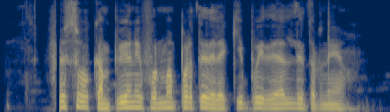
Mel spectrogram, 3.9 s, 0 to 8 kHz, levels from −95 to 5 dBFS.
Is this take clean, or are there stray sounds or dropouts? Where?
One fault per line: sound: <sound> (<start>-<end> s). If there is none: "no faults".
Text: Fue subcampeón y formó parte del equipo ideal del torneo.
sound: dropout (0.6-0.6 s)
